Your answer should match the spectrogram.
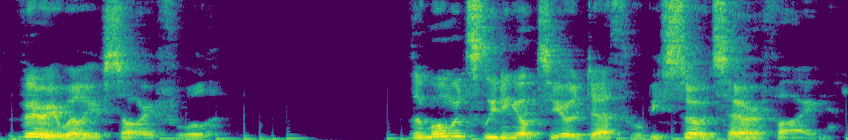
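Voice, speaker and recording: A man's voice: on the low side, animated, unhurried. A man playing an arrogant, suave and menacing vampire tyrant in an ASMR roleplay, talking in a theatrical, formal, mocking manner. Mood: threatening. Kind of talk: scripted ASMR villain roleplay. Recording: echoing voice over faint music.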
